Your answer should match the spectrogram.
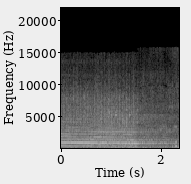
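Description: A long vehicle horn blast held on one steady pitch, cutting off about one and a half seconds in.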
